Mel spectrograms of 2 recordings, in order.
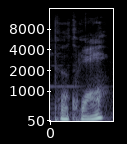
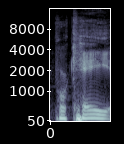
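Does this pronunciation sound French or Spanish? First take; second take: French; Spanish. First: It is said with a French pronunciation. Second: It is said with a Spanish-like pronunciation. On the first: The speaker calls it right. "it's pourquoi" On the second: The speaker calls it wrong. "not how you say it in France ... I think it might be Spanish"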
